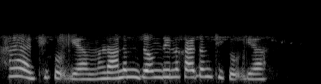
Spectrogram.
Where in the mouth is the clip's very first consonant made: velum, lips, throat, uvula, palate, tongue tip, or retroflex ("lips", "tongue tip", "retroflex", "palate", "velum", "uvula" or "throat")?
throat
